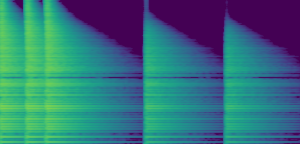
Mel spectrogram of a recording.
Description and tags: Rhythmic plucking. Good for sample synth music.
